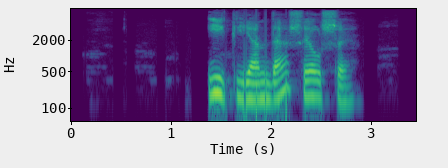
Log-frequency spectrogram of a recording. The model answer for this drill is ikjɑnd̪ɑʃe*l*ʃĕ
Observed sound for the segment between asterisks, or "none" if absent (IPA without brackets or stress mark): l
